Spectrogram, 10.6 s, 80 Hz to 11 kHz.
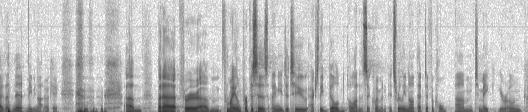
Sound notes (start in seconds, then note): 1.5 laughing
